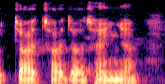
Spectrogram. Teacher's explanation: तो तालु से उच्चारण होने वाले, जब आप बात करते हैं चा वर्ग की, तो चा, छा, जा, झा, इया, ये तालु से उच्चारित होते हैं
